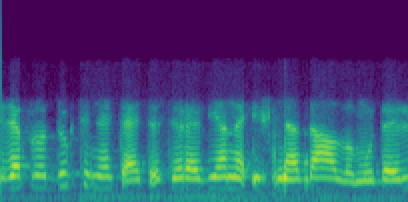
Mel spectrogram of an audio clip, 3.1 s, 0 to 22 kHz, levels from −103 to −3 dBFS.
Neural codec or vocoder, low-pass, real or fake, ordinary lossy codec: none; 7.2 kHz; real; Opus, 24 kbps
